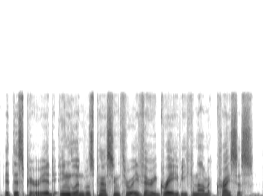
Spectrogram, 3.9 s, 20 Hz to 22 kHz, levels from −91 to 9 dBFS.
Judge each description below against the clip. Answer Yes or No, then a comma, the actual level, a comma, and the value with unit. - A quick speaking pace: No, average, 180 wpm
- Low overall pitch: Yes, low, 125 Hz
